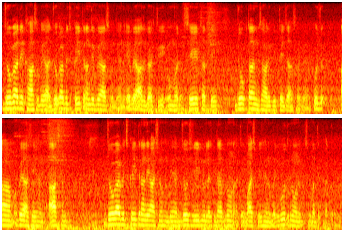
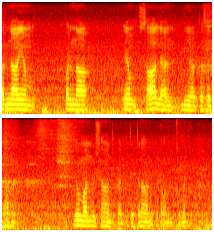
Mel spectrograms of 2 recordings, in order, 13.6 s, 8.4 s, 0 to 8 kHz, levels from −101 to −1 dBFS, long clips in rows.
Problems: constant background noise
